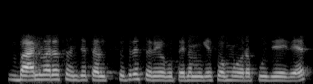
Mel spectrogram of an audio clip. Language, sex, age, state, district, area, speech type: Kannada, female, 45-60, Karnataka, Mandya, rural, conversation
